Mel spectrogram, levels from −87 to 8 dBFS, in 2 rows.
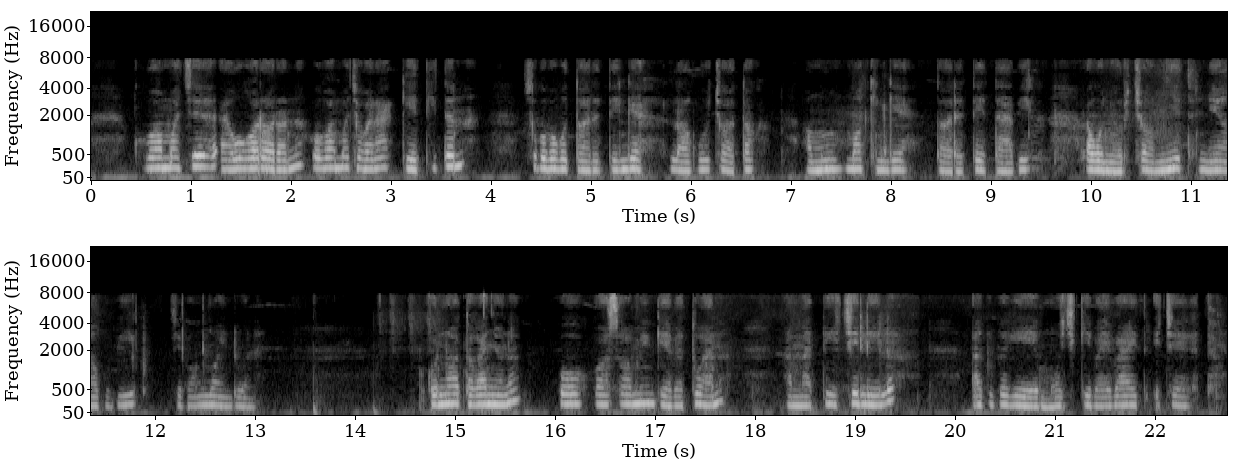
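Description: A speech recording with plainly audible damage throughout, likely from AAC compression: nothing survives above 7.7 kHz, leaving it dull and smeared, which fits a low bitrate around 24 kbps rather than simple low-pass filtering. At 2.61 s a brief hiss of about 12 ms precedes an attack. This is pre-echo, where block-spread quantisation noise arrives before the transient, unlike a click, which lands on it.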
